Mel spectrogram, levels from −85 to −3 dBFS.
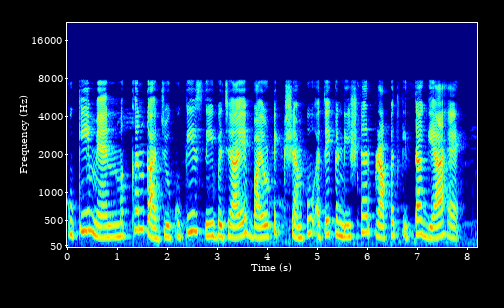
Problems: background conversations at intervals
